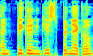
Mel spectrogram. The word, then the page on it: gispneg: Mi'gmaq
